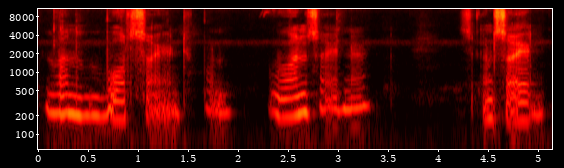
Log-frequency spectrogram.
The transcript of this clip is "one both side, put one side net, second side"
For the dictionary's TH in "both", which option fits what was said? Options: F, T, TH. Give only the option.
T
